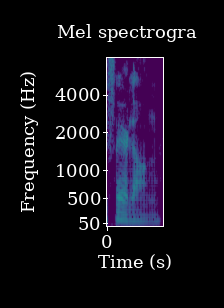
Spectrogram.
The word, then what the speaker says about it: Furlan: Thanks, Furlan, right?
